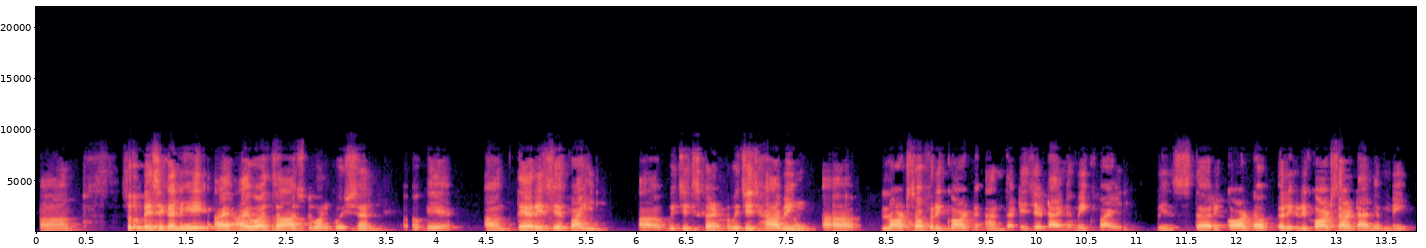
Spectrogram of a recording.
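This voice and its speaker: A man explaining a question in a casual group discussion, halting and repeating words. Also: medium pitch. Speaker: forum participant asking questions. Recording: dull lo-fi call audio.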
